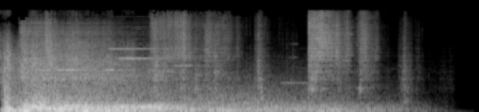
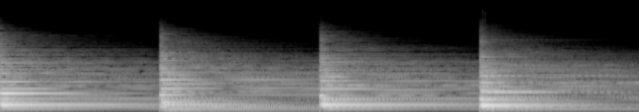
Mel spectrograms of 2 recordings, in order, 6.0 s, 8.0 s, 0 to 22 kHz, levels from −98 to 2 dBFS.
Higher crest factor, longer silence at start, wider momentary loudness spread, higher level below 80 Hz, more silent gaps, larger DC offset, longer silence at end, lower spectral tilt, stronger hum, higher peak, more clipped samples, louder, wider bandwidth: about the same, 18 dB vs 18 dB; about the same, 0 s vs 0 s; about the same, 18 LU vs 17 LU; first, -26 dBFS vs -40 dBFS; neither; neither; first, 0.9 s vs 0 s; second, -5 dB/octave vs -8.5 dB/octave; neither; second, -6 dBFS vs -2 dBFS; neither; about the same, -23 LUFS vs -21 LUFS; first, 15.5 kHz vs 7 kHz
